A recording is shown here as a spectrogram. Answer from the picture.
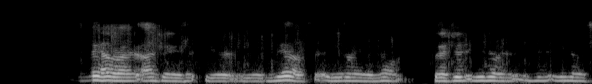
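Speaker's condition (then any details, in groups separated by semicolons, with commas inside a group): Parkinson's disease; not shaking during recording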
